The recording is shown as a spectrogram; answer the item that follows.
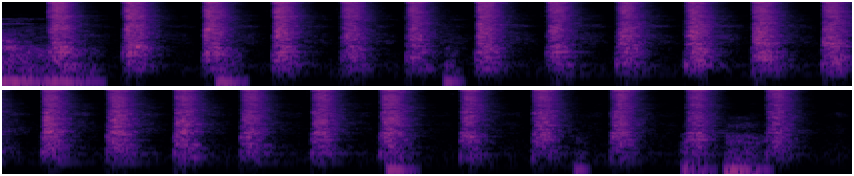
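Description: Steam locomotive chuffing in a steady rhythm: evenly spaced hissing exhaust beats, a little under three a second.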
